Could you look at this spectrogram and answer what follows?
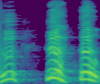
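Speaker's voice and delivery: exaggerated huffing grunts; loud rhythmic grunts; mock grunting. Mimicking a businessman grunting.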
